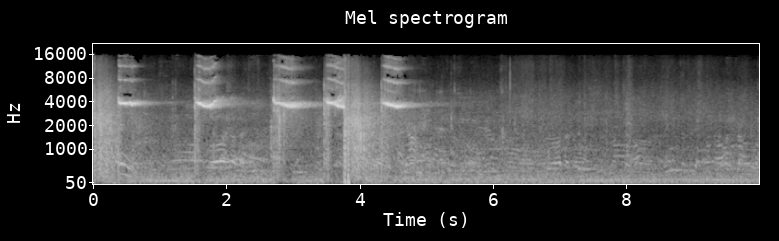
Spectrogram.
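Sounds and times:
firecracker bang: 0.0s - 0.9s, 2.6s - 4.8s.

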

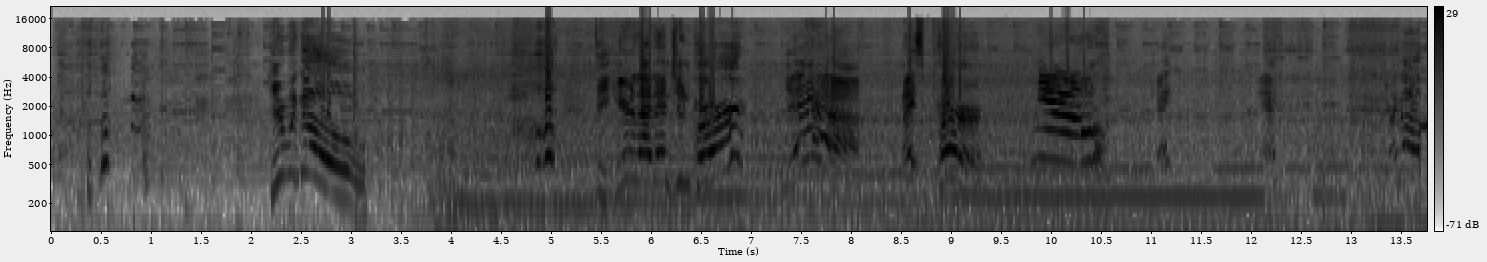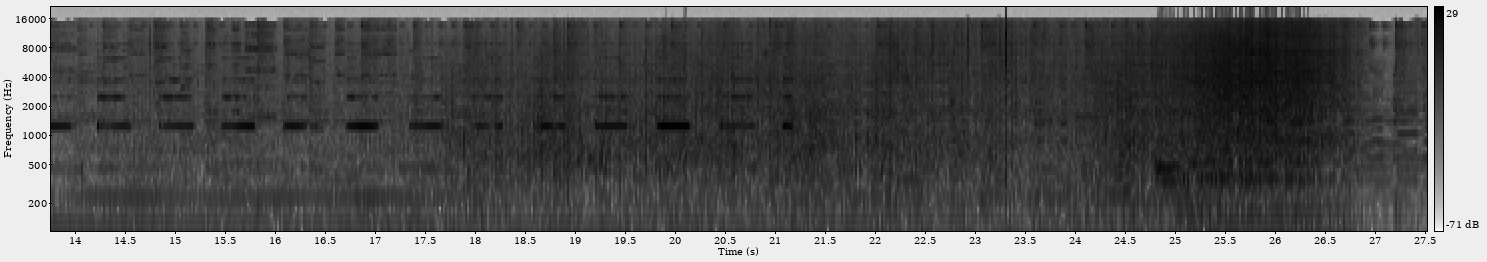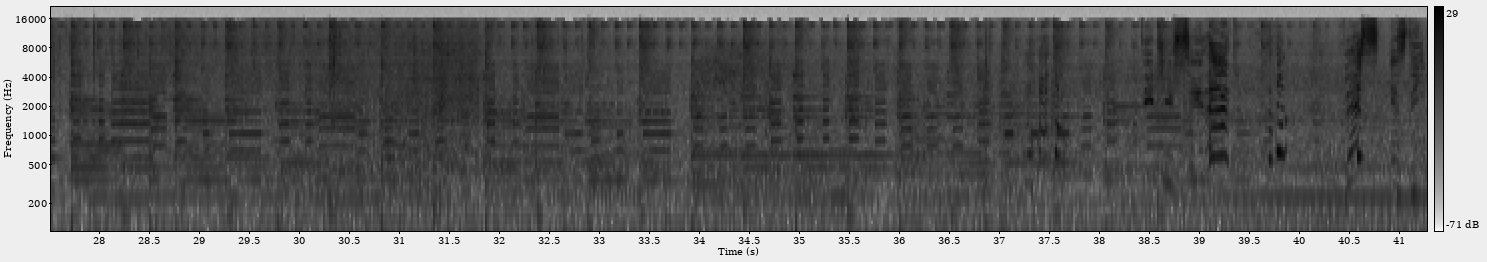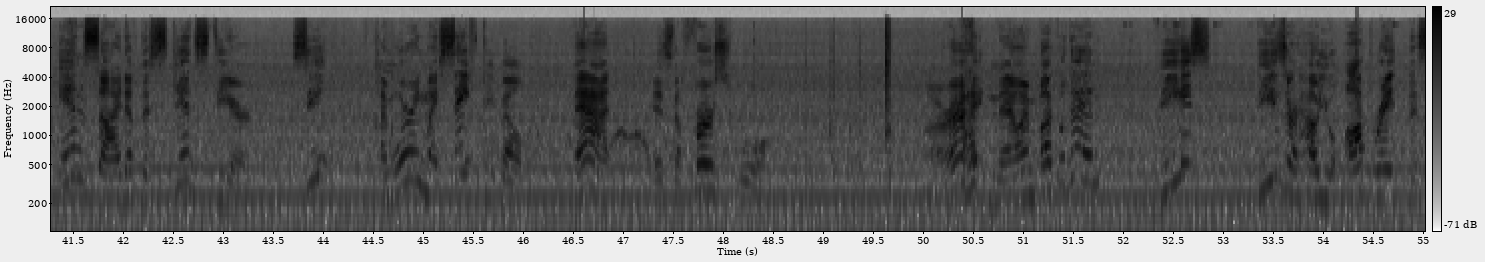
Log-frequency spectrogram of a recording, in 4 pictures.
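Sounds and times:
background music: 0.0s - 20.0s, 23.2s - 42.4s
skid steer engine revving: 2.9s - 55.0s
alarm beeping: 13.6s - 21.3s.

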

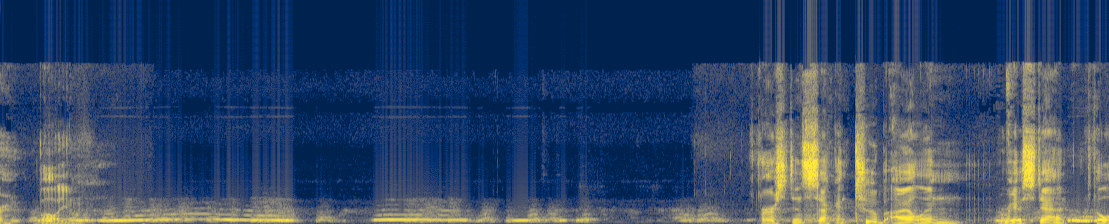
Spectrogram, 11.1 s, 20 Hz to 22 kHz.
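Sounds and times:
faint broadcast voices: 0.0s - 1.2s, 5.3s - 11.0s
wavering radio whistle: 0.0s - 9.1s.

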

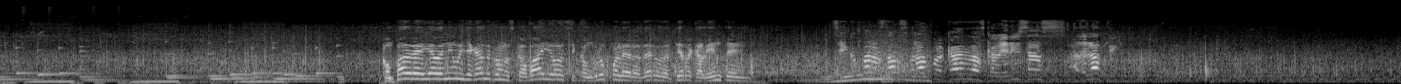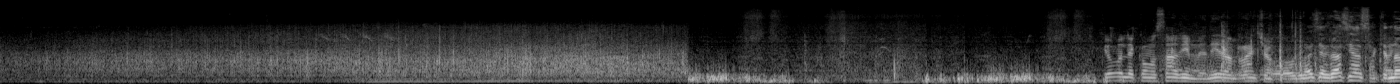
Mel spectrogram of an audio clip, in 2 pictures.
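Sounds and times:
rushing wind-like noise: 20.8s - 25.2s
wind buffeting microphone: 20.9s - 25.4s.

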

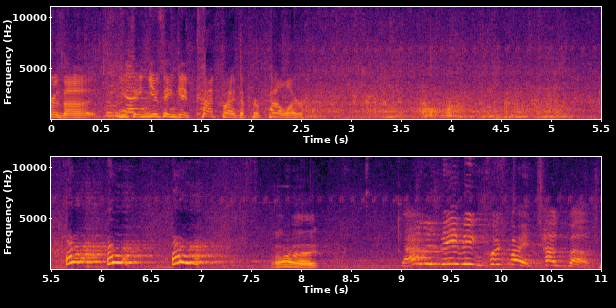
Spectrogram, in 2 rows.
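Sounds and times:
large dog barking: 5.6s - 7.3s.

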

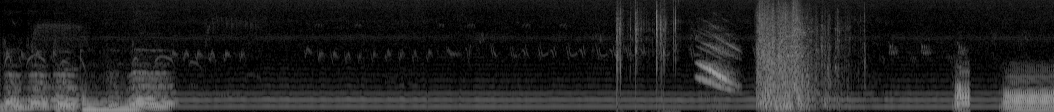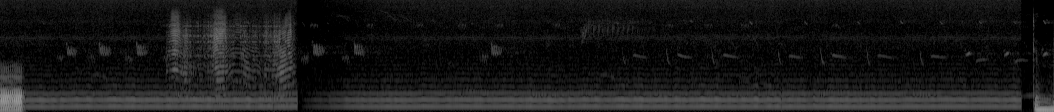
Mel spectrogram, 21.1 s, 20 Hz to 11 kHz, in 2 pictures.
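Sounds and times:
cartoon bee buzzing: 0.0s - 21.0s
brief wavering sound: 7.0s - 7.4s.

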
